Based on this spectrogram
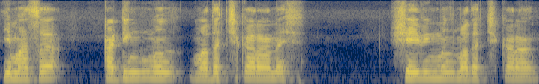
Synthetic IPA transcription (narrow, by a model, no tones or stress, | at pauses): jim̤at͡sə | kaʈiŋɡmənd͡zməd̪ət̪̚t͡ɕʰi̥kɐɾanəɕ | ɕejʋiŋɡmənd͡zmɐd̪ət̪t͡ɕʰi̥kɐɾan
